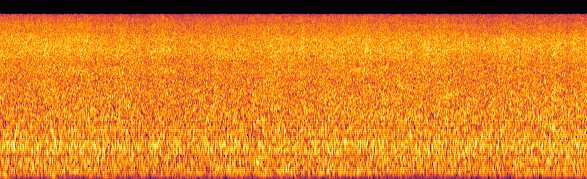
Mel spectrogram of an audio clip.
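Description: Whitewater rushes and roars loudly.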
